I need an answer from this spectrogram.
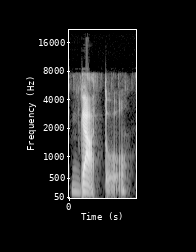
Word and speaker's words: gato: it's a g sound so like gato means cat you hear it as a g and and then after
